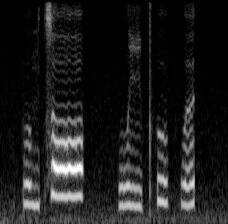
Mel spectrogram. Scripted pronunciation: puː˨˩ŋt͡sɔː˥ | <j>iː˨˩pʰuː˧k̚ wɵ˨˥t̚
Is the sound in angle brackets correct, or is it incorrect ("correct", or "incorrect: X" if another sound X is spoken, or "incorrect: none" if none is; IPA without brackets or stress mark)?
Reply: incorrect: w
